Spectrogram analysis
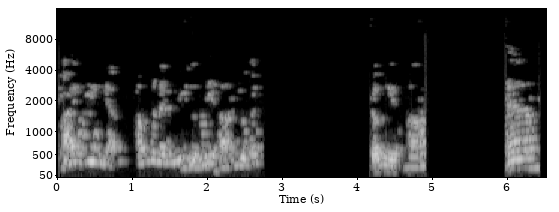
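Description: A man's voice: a little high, huge pitch swings, moderate pace, muffled recording, soft background music. A man teaching as a Buddhist teacher in an earnest dharma talk, often checking that his listener understands. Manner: earnest, repeating questions like "see?".

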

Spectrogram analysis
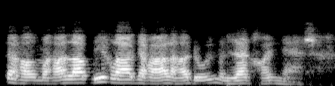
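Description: Husky-voiced man preaching in a distant, lo-fi recording. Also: mid-range voice, steady tone, quick pace. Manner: earnest teaching with rhetorical questions. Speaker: spiritual teacher. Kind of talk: sermon.

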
